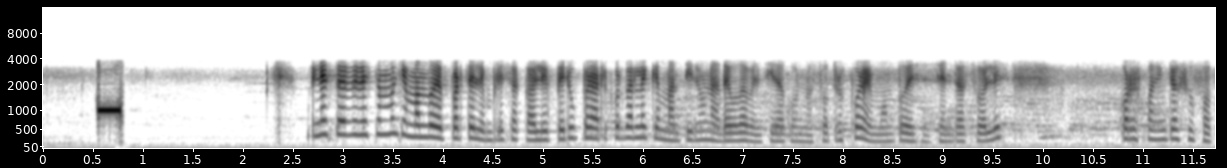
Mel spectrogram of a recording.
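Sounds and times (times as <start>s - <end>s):
voicemail beep tone before recording a message: 0.6s - 0.8s
speech: 2.9s - 10.1s, 10.8s - 11.7s.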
